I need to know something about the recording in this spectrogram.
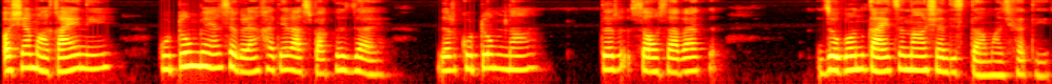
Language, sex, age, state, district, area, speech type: Goan Konkani, female, 30-45, Goa, Canacona, rural, spontaneous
